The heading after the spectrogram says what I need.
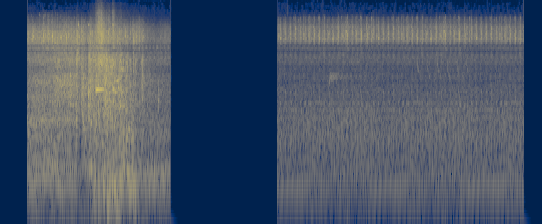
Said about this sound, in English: Turn the car on, Shelly.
